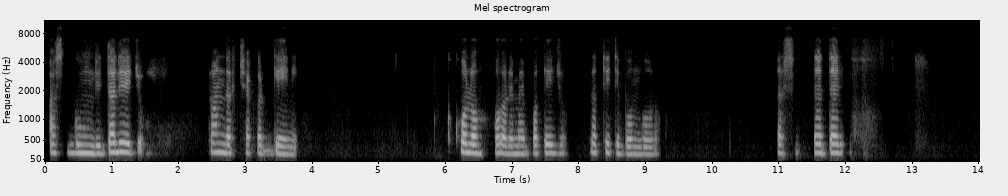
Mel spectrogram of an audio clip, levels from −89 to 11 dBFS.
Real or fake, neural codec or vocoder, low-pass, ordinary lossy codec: fake; codec, 16 kHz, 0.4 kbps, LongCat-Audio-Codec; 7.2 kHz; Opus, 16 kbps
